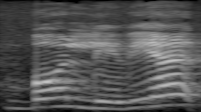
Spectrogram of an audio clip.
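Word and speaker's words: Bolivija: Bolivia también pueden escuchar que la I, por ejemplo, la pronuncio de otra manera, que aparece la J, pero en sí no cambia tantísimo, digamos así, es Bolivia y es en femenino.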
